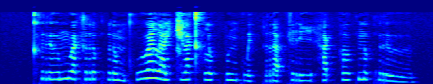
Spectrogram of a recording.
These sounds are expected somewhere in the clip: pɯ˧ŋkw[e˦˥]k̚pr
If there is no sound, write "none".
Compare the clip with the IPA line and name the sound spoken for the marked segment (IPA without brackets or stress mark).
e˨˩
